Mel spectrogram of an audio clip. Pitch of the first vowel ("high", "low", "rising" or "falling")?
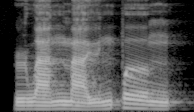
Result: rising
